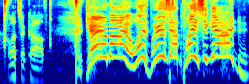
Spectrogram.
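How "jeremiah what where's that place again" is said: high, loud call across the bar. Acted. Bartender calling over to Jeremiah for help, loud and high. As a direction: shout the question to Jeremiah.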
